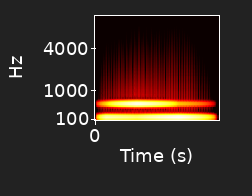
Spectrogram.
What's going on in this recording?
slobber bob E2
Multisamples created with Adsynth additive synthesis. Lots of harmonics. File name indicates frequency. E2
